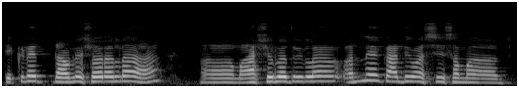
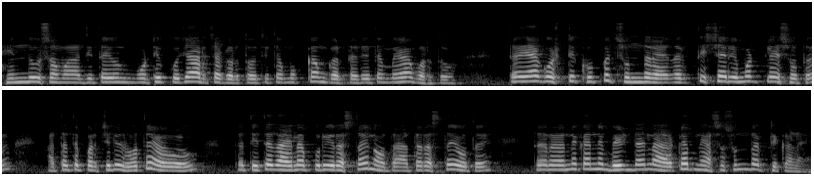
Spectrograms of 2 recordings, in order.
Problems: background sounds at intervals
